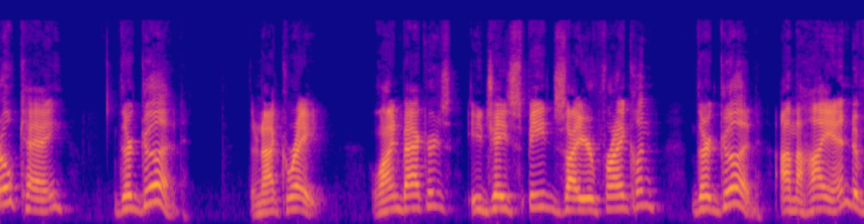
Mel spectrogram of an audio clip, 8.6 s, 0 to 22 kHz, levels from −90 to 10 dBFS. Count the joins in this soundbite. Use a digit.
0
